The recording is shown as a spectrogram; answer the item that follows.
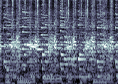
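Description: Venezuelan llanero harp (arpa llanera) playing a fast joropo seis: quick plucked treble runs over deep bass-string notes, backed by a cuatro and the steady shake of maracas.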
